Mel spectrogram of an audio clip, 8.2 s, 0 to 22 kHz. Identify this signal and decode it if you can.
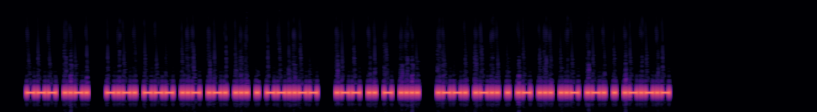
Morse code, heard as a keyed tone, about 41 wpm, 700 Hz. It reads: OF COURSE, WITH PLEASURE.
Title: Sentences from Top 1600 Words 45wpm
